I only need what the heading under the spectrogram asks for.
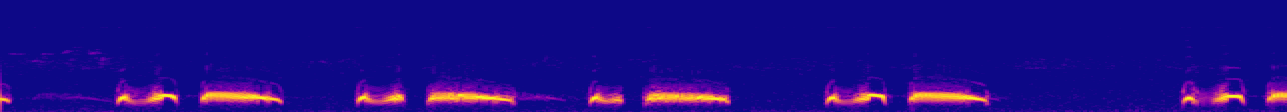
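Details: Spotted dove coos in repeated phrases: a short double note followed by a longer, mellow, low coo, about every two seconds, with faint hiss behind; described as a female calling to males, used as a lure for trapping.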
